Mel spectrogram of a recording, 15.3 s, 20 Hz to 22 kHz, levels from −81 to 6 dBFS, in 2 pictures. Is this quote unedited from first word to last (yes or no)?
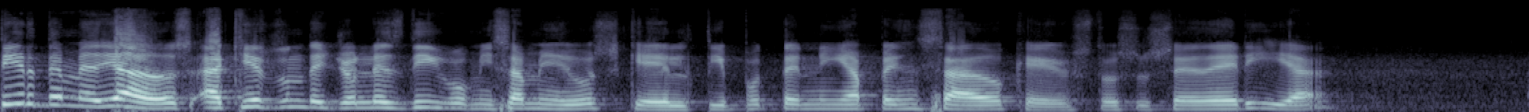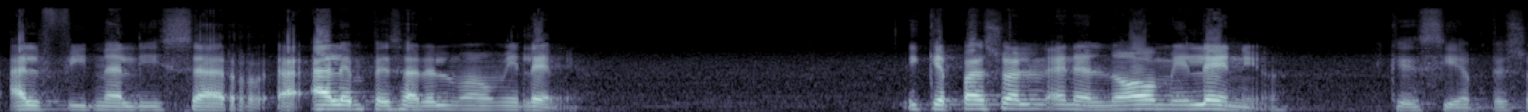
yes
